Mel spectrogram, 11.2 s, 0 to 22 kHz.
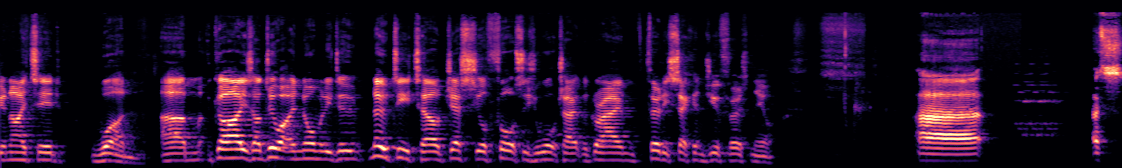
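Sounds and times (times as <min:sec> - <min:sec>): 
speech: 0:00.0 - 0:08.4, 0:09.2 - 0:09.9, 0:10.9 - 0:11.2
phone ringing with buzzing electronic tone: 0:10.2 - 0:10.8.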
